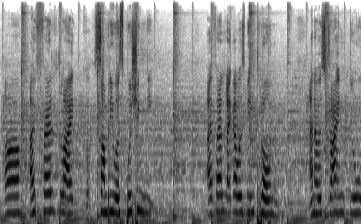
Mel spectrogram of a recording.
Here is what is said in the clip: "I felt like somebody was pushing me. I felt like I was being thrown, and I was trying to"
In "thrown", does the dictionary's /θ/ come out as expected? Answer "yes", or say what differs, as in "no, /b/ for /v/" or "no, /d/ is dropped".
no, /t/ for /θ/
